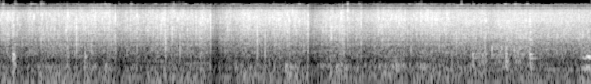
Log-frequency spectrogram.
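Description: Eggs go into hot, oil-released masala for an egg curry, and the pan answers with a loud, steady sizzle and crackle that holds for several seconds with brief dips, no voices over it.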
